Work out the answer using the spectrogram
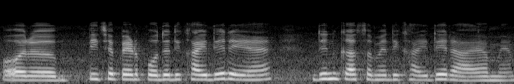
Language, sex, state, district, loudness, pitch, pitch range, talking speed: Hindi, female, Haryana, Rohtak, -15 LUFS, 225 Hz, 200-235 Hz, 185 wpm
